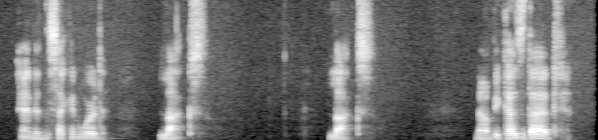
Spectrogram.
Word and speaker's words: lax: And in the second word, lax, lax.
